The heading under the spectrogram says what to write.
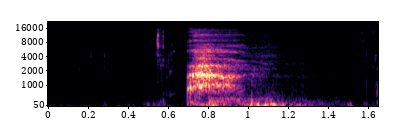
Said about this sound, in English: Speaking of drinking, I'm going to have a little sip of wine right now.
